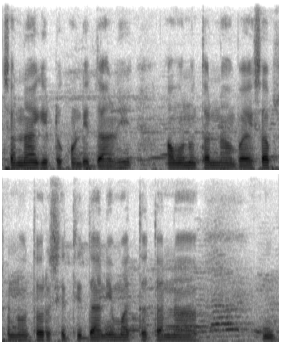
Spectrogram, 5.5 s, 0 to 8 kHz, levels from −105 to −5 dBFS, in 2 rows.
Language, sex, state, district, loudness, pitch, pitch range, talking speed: Kannada, male, Karnataka, Belgaum, -20 LUFS, 120 Hz, 115-125 Hz, 85 wpm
